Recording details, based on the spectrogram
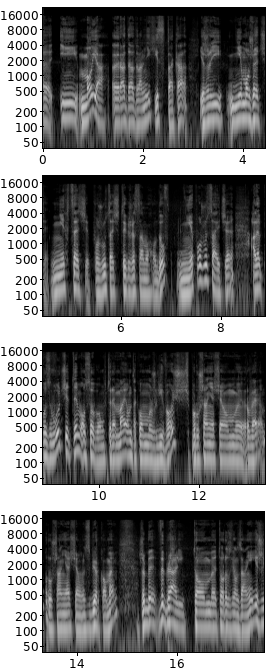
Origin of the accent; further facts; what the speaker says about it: Poznań, Greater Poland Voivodeship, Poland; ja jestem z Piątkowa Północ, czyli z zupełnych granic z Poznania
